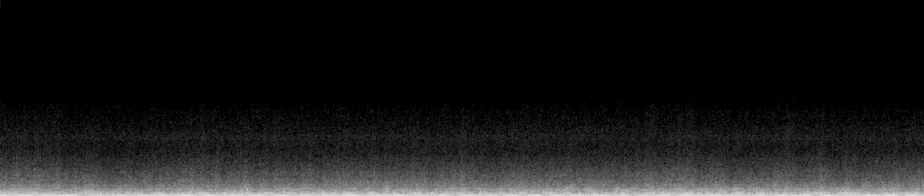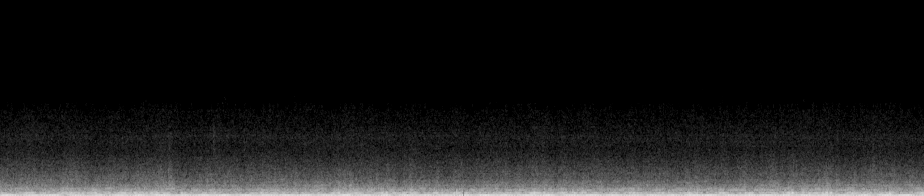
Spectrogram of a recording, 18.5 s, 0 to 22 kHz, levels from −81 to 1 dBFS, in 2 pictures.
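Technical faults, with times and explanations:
Throughout, MP2 compression: the top end sounds dull, and the remaining bands carry a plainly audible gurgling, granular roughness. This is likely MPEG Layer II coding at a rate that fits about 80 kbps, which leaves too few bits for the upper sub-bands. Unlike burbling, it never lets up.
2.41–2.47 s and 13.78–13.88 s, DAB burbling: brief bursts of noise blips in single sub-bands, across 7 and 6 frames. Reception bit errors at roughly 0.2% and 0.1% got past error correction and corrupted samples. These isolated bursts stand apart from the steady compression grit.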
